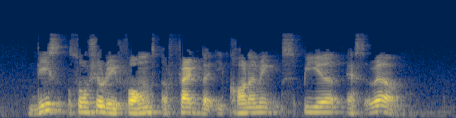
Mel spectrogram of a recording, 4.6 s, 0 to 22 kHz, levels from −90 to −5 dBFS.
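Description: Compressed frames skipped at about 1.52 s: the speech jumps forward, losing roughly 50 ms, about two frames' worth. The decoder never played those frames, either because they were absent from the stream or were rejected as corrupt, so playback resumed further on by a whole-frame step, which fits a frame length near 23.2 ms.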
